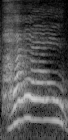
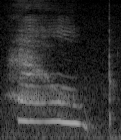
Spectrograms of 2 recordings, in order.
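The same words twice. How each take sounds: First: It is said loudly. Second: It is said quietly.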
